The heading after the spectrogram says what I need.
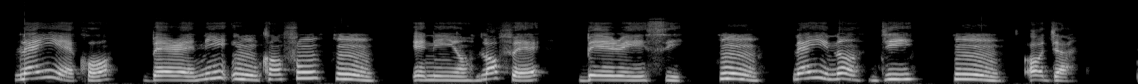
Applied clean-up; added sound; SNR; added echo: neural mask model Resemble Enhance denoiser.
